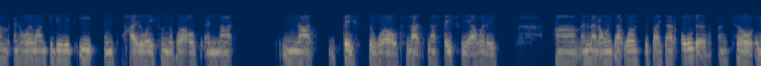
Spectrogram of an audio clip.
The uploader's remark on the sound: 100 Pounders Phone Meeting on 11/23/20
